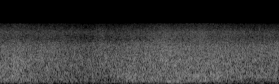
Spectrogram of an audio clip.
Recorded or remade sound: recorded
